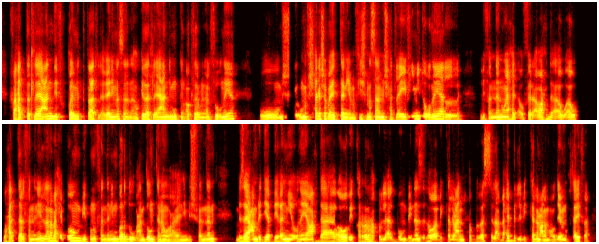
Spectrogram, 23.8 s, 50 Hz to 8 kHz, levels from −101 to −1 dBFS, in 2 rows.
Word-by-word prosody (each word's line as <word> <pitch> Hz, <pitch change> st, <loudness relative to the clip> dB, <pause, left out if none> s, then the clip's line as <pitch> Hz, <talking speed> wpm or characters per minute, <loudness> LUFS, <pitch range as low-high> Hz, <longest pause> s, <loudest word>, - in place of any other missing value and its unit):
فحتّى 150 Hz, +3 st, +2 dB
تلاقي 160 Hz, +2 st, +2 dB
عندي 160 Hz, 0 st, +4 dB
في 150 Hz, -, -12 dB
القايمة 150 Hz, +1 st, +1 dB
بتاعة 145 Hz, -2 st, 0 dB
الأغاني 130 Hz, +3 st, +2 dB
مثلًا 155 Hz, +1 st, -2 dB
أو 110 Hz, -, -3 dB
كده، 145 Hz, +5 st, +3 dB
هتلاقي 145 Hz, -1 st, 0 dB
عندي 145 Hz, +2 st, +2 dB
ممكن 150 Hz, -2 st, -2 dB
أكتر 150 Hz, -1 st, -1 dB
من 125 Hz, +1 st, -3 dB
1000 140 Hz, 0 st, -6 dB
أغنية، 150 Hz, +7 st, +1 dB, 0.4 s
ومش 125 Hz, +2 st, 0 dB, 0.2 s
وما 135 Hz, +1 st, +5 dB
فيش 140 Hz, -, -7 dB
حاجة 175 Hz, -1 st, +4 dB
شبه 160 Hz, -3 st, +3 dB
التانية. 130 Hz, -3 st, +2 dB
ما 110 Hz, 0 st, -1 dB
فيش 140 Hz, +6 st, -4 dB
مثلًا 150 Hz, -1 st, +2 dB
مش 135 Hz, -1 st, +1 dB
هتلاقي 150 Hz, +6 st, +1 dB
في 160 Hz, +4 st, -5 dB
100 175 Hz, 0 st, +3 dB
أغنية 160 Hz, +2 st, +3 dB
ل 120 Hz, -5 st, -2 dB, 0.4 s
لفنان 130 Hz, +5 st, -1 dB
واحد 145 Hz, -1 st, +2 dB
أو -, -, -8 dB
فرقة 145 Hz, -2 st, -3 dB
واحدة 140 Hz, -2 st, -1 dB
أو، 135 Hz, -1 st, -2 dB
أو. 135 Hz, -1 st, -2 dB, 0.4 s
وحتّى 160 Hz, -, -1 dB
الفنّانين 135 Hz, +1 st, 0 dB
اللي 155 Hz, -1 st, 0 dB
أنا 175 Hz, -, +1 dB
باحبهم 160 Hz, +2 st, 0 dB
بيكونوا 140 Hz, +3 st, -1 dB
فنّانين 135 Hz, 0 st, 0 dB
برضه 135 Hz, -3 st, +2 dB
عندهم 125 Hz, +4 st, +3 dB
تنوّع. 120 Hz, -3 st, -2 dB
يعني 110 Hz, +2 st, -3 dB
مش 110 Hz, -, -9 dB
فنّان 130 Hz, +4 st, 0 dB, 0.4 s
مش 115 Hz, -, -5 dB
زي 135 Hz, +3 st, +5 dB
عمرو 135 Hz, 0 st, +5 dB
دياب 130 Hz, +1 st, +1 dB
بيغنّي 130 Hz, +2 st, +3 dB
أغنية 125 Hz, +2 st, -1 dB
واحدة 120 Hz, -2 st, -1 dB
وهو 130 Hz, +3 st, +3 dB
بيكرّرها 130 Hz, 0 st, -2 dB
كل 135 Hz, +2 st, -4 dB
ألبوم 130 Hz, +1 st, -4 dB
بينزّل 125 Hz, 0 st, -4 dB
هو 125 Hz, +1 st, +2 dB
بيتكلّم 125 Hz, +1 st, -6 dB
عن 120 Hz, -1 st, 0 dB
الحب 125 Hz, +2 st, -8 dB
بس 130 Hz, +2 st, -5 dB
لأ، -, -, -3 dB
باحب 165 Hz, +1 st, -4 dB
اللي 135 Hz, -, -5 dB
بيتكلّم 135 Hz, +3 st, -2 dB
على 115 Hz, 0 st, +2 dB
مواضيع 115 Hz, +4 st, 0 dB
مختلفة. 130 Hz, +2 st, 0 dB
135 Hz, 190 wpm, -24 LUFS, 125-150 Hz, 0.4 s, وما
